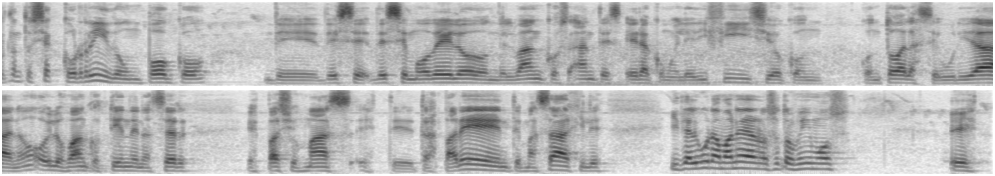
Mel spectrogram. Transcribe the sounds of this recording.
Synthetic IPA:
lot̪ant̪oseako̞riðo̞umpo̞ko | ðeðeseðeesemo̞ðe̞lo̞ðo̞nd̪elβaŋkosa̰nt̪eseɾako̞mo̞ele̞ðifisjokon | ko̞nt̪o̞ðalase̞ɣuɾiðano̞ojlozβaŋkost̪je̞nd̪e̞naseɾ | espasjo̞zmasest̪et̪ɾahpaɾent̪ezmasaxiles | iðealɣunamane̞ɾanos̬o̞t̪ɾozβimo̞s | e

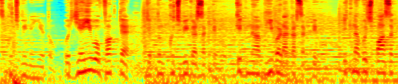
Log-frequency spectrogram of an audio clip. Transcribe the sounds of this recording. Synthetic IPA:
skʊt͡ʃʰbʱinɐɦĩɦɛt̪õːɔːɾjɐɦiʋoʋɐkt̪ɦɛː | d͡ʒɐb̚t̪ʊmkʊt͡ʃʰbʱikɐɾsɐk̚t̪eɦokɪt̪nabʱibɐɽakɐɾsɐk̚t̪eɦoː | ɪt̪nakʊt͡ʃʰpaːsɐk̚

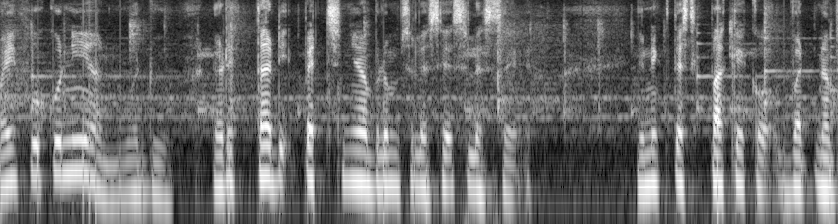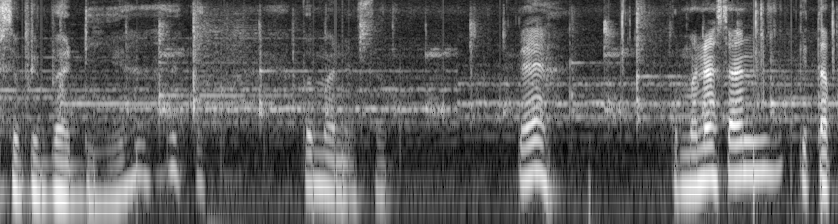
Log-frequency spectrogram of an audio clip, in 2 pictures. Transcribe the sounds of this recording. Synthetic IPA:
wajfukunianwədu | daɾit̪adiʔpɛt̪sɲabəlʊmsələsajsələsajʔ | junik̚t̪ɛskpakɛkɔʔbat̪̚napsəpɾibadiə | pəmanasan | t̪ɛh | kəmanasankit̪ap̚

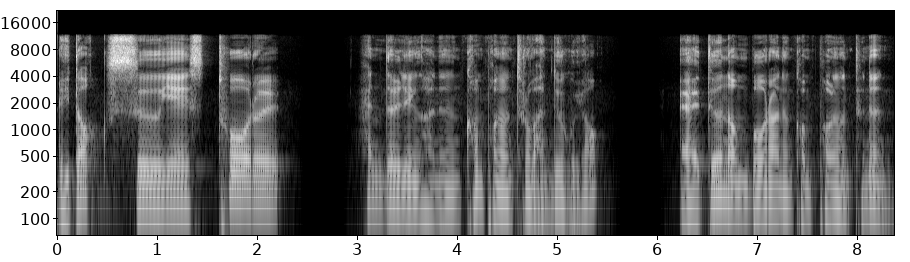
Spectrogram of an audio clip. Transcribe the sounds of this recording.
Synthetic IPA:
ɾidʌk̚s͈ɯe̞sʰɯ̥tʰoɾɯɭ | hendɯʎːiŋɦanɯnkʰʌmpʰonʌntʰɯɾoma̰ndɯɭɡojo | edɯnʌmbʌɾanɯnkʰʌmpʰonʌntʰɯnɯn

